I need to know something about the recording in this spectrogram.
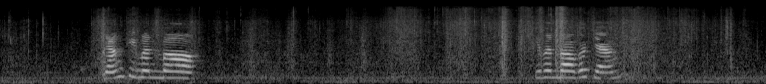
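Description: Plastic wrapping rustles.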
